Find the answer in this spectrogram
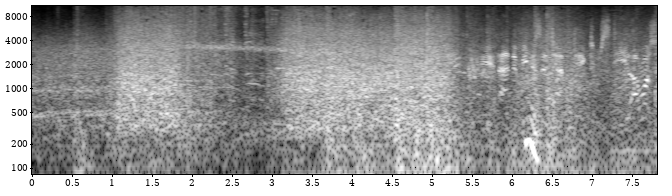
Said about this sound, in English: that was a devastating Werfer strike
